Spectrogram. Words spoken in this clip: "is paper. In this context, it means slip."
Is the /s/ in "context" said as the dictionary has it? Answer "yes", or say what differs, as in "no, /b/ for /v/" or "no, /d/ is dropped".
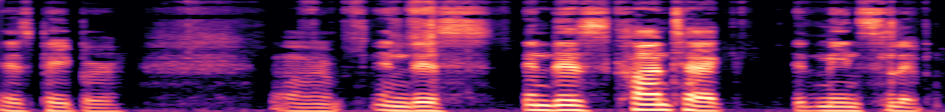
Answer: no, /s/ is dropped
